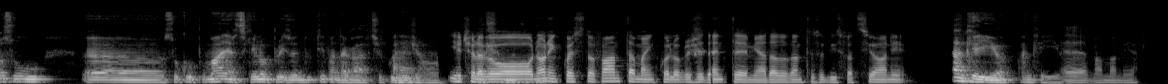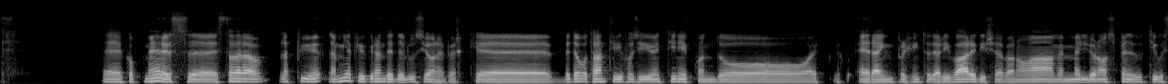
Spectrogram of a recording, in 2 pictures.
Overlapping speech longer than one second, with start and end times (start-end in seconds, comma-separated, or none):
3.9-5.5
